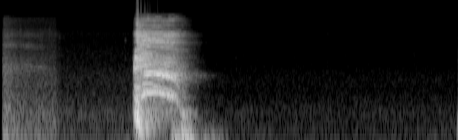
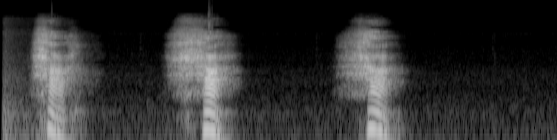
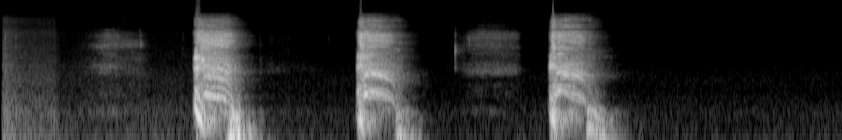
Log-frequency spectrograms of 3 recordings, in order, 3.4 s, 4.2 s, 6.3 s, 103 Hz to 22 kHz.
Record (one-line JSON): {"cough_length": "3.4 s", "cough_amplitude": 26028, "cough_signal_mean_std_ratio": 0.27, "exhalation_length": "4.2 s", "exhalation_amplitude": 26027, "exhalation_signal_mean_std_ratio": 0.35, "three_cough_length": "6.3 s", "three_cough_amplitude": 26028, "three_cough_signal_mean_std_ratio": 0.32, "survey_phase": "beta (2021-08-13 to 2022-03-07)", "age": "45-64", "gender": "Male", "wearing_mask": "No", "symptom_none": true, "smoker_status": "Never smoked", "respiratory_condition_asthma": false, "respiratory_condition_other": false, "recruitment_source": "REACT", "submission_delay": "2 days", "covid_test_result": "Negative", "covid_test_method": "RT-qPCR", "influenza_a_test_result": "Unknown/Void", "influenza_b_test_result": "Unknown/Void"}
